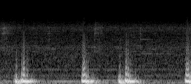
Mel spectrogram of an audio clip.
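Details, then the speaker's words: Heart sounds demonstrating a split heart sound: loud, low heart sounds with a doubled quality to a heart sound. "escuchar también, me gustaría enseñarles el desdoblamiento, por eso me retraso."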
